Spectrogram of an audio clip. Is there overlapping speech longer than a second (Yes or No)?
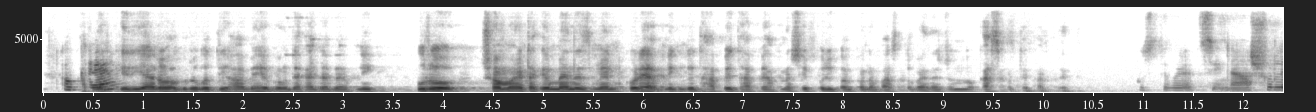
No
